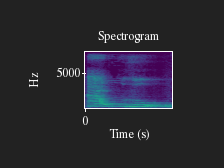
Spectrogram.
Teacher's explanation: Kalau monyong terus znya jadi tebal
